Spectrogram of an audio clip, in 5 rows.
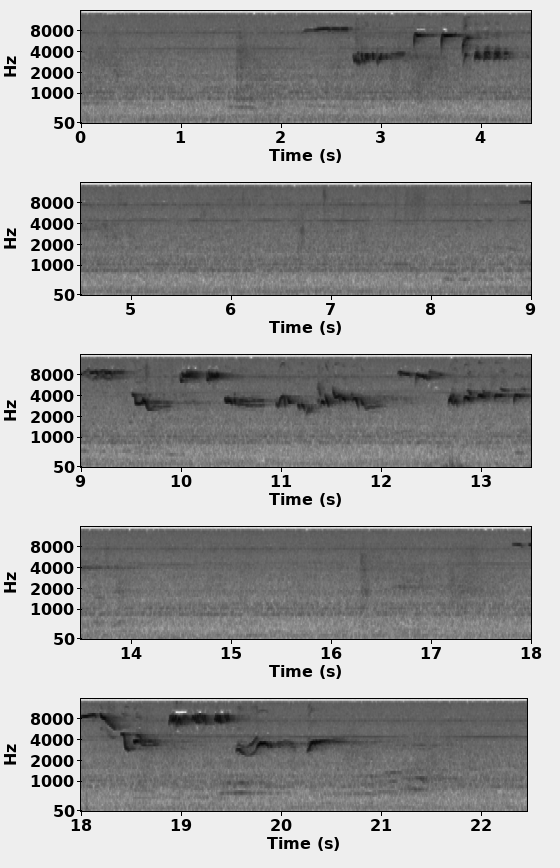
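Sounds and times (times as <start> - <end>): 
European robin song: 2.2 - 4.8, 8.9 - 13.8, 17.8 - 22.0.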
